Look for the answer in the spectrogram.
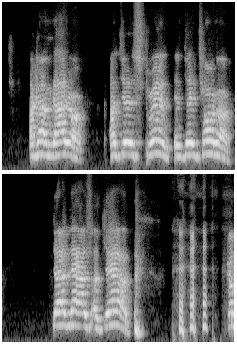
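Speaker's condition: Down syndrome; poor balance

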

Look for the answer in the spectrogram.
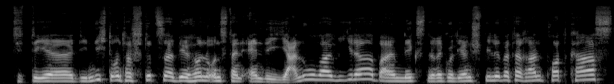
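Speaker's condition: No condition

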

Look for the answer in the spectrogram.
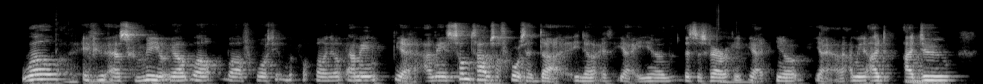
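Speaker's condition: Cluttering with stuttering component; lifelong, long believed to be stuttering, cluttering recognized around age 30, several past stuttering therapies; primarily cluttering, fast speech, difficulty formulating, occasional severe blocks when tired or stressed; repeated sounds, repeated words

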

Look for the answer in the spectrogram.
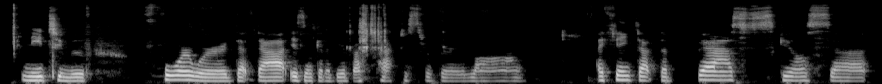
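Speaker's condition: No condition

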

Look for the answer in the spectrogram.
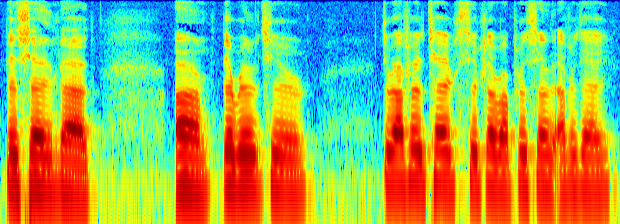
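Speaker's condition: Down syndrome; gets infections easily

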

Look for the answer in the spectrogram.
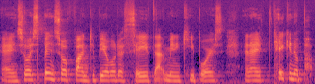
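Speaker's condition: Born deaf, cochlear implant

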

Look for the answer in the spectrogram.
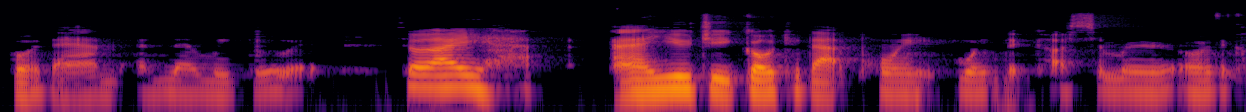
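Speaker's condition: Born deaf; congenital deafness from birth

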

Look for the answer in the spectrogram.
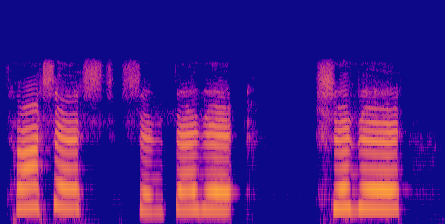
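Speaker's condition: Tracheostomy; congenital cystic hygroma of head and neck, lymphatic system, cysts in airway and esophagus, 50-60 surgeries; age 28, tracheostomy and stomach feeding tube since few days old, breathes through neck tube; doctors predicted never talking, learned to talk, unable to swallow, breathing effortful when running

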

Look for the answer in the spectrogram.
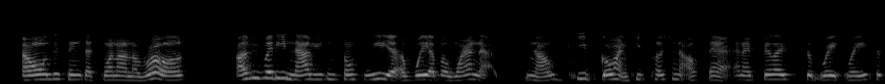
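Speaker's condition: Deafness, acquired deafness, wears hearing aids; acquired deafness from ear infection at age 4

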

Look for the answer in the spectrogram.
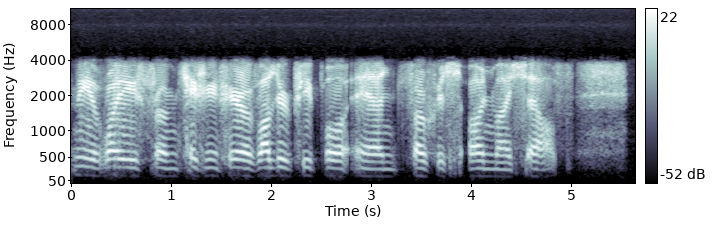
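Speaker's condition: Oral cancer surgery, jaw removal

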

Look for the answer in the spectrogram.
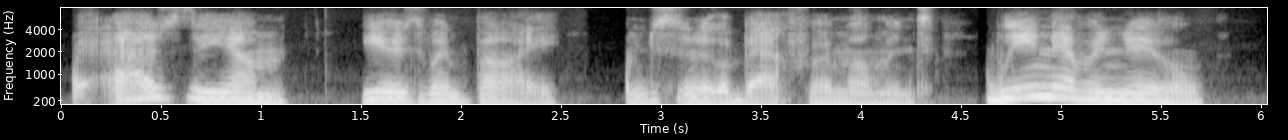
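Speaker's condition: Spinal muscular atrophy type 2; congenital, born early 60s, wheelchair user, slightly progressive, found out in twenties, arms less mobile; breathing, speaking and singing much stronger since medication, functions declining before it

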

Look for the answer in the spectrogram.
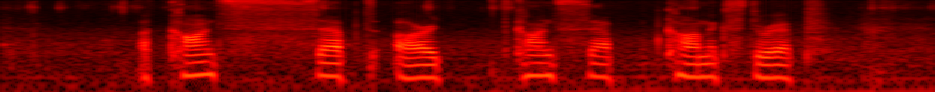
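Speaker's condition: Stuttering; stuttering that comes and goes, occasional very severe episodes, voluntary stuttering a goal, finds it hard; does not stutter when angry enough; prolonged sounds

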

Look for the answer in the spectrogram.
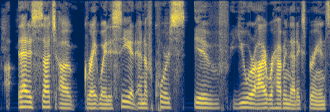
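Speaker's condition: No condition

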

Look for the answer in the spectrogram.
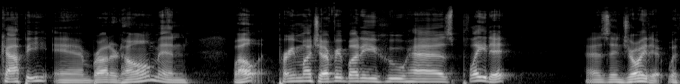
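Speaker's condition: No condition

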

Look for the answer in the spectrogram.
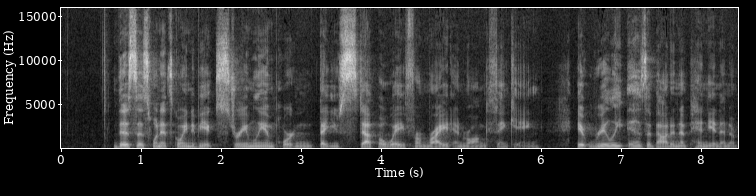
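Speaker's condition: No condition

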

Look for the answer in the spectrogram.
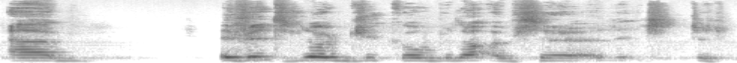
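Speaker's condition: Cerebral palsy

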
